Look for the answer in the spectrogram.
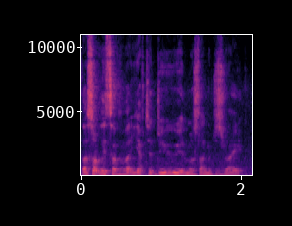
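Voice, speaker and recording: A man's voice: a little high, lively intonation, racing, a little hiss or hum, poor audio. A man giving casual reaction commentary while watching a video, rambling with many fillers and restarts.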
